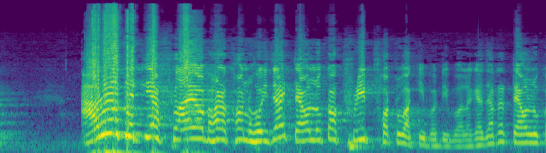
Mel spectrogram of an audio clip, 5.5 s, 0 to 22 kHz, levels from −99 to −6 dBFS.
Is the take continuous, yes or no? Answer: yes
